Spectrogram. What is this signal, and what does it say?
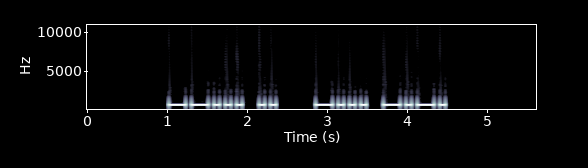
Morse code, heard as a keyed tone, about 17 wpm, 700 Hz. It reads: 7I BC
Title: Winter Field Day Exchanges Encore 17wpm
